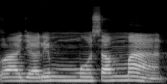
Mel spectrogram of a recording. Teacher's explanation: tanwin bertemu dengan mim. Cara bacanya masuk ke mim disertai dengung karena idgham bi gunnah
